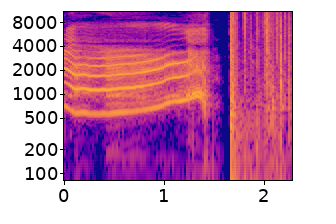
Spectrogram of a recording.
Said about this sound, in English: Because I did make a few new cut or transition sound effects. For example, we could use this one instead.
